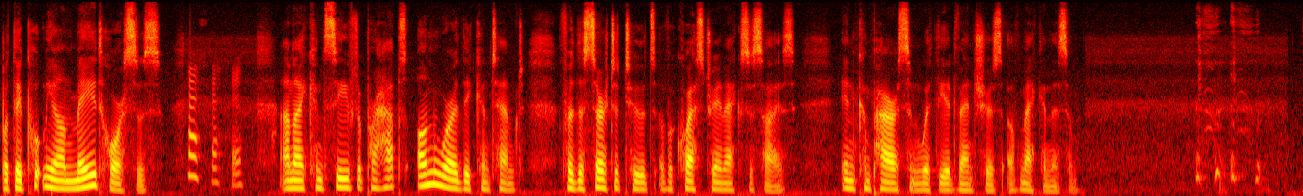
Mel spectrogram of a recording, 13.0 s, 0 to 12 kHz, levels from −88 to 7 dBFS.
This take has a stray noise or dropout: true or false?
true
